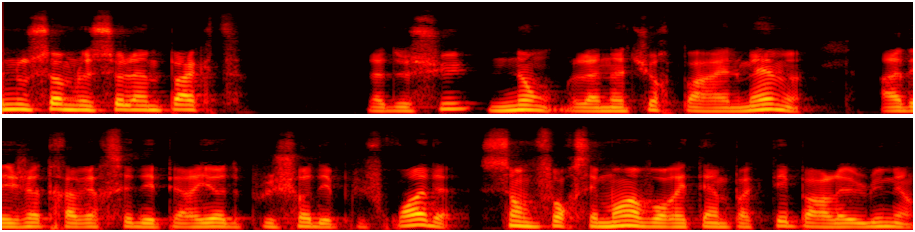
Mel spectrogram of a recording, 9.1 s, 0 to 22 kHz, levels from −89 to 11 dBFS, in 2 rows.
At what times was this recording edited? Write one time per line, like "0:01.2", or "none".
0:06.9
